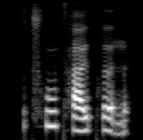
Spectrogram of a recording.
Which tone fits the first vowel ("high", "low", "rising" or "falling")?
high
